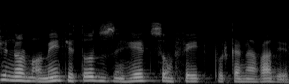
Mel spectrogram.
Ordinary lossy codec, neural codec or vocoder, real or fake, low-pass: none; none; real; none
